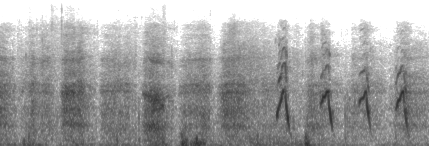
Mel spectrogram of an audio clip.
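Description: Hare-hunting hound yelping: a run of short, sharp yelps, each falling steeply in pitch, about two a second, starting a little under three seconds in. These are typical of a hound giving tongue on a hare's scent. Before the yelps, scrub rustles under walking feet.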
